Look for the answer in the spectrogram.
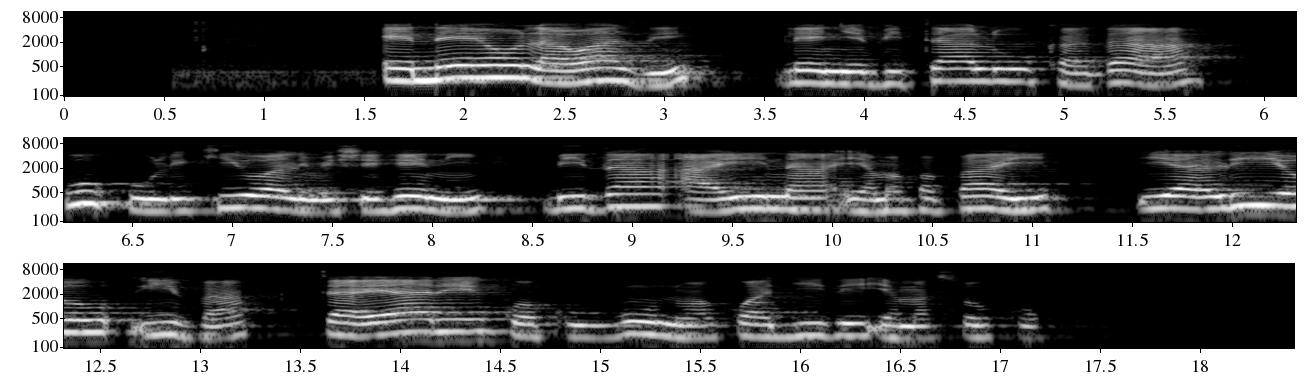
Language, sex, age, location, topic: Swahili, female, 25-35, Dar es Salaam, agriculture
